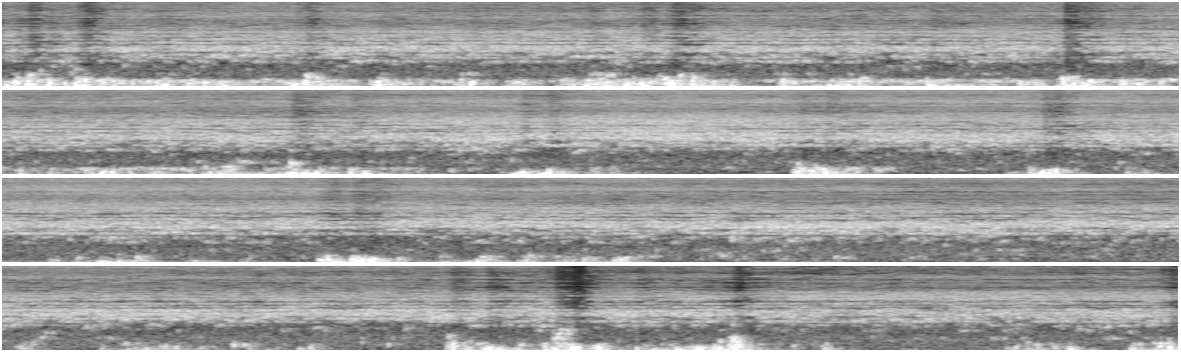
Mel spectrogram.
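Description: Steady rushing of river water pouring over a weir spillway and flowing through the shallows. Irregular low thumps and rumbles sit underneath, heavier in the first few seconds and again near the end.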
